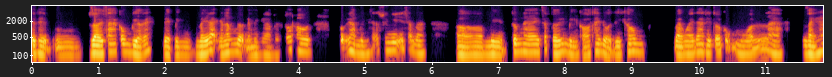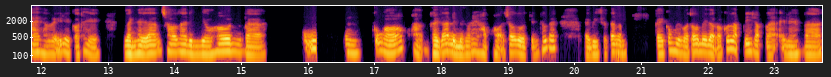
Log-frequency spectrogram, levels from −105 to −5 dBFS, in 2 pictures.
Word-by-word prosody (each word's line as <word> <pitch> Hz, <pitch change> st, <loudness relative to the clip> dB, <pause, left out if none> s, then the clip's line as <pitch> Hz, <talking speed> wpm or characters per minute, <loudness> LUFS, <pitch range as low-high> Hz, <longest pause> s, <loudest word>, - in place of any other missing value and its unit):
thực 125 Hz, 0 st, +4 dB
hiện, 125 Hz, +9 st, +1 dB
ừm, 105 Hz, 0 st, -6 dB, 0.2 s
rời 125 Hz, -2 st, +9 dB
xa 140 Hz, +3 st, -2 dB
công 140 Hz, -1 st, 0 dB
việc 120 Hz, -3 st, +4 dB
ấy, 135 Hz, -, -1 dB, 0.2 s
để 115 Hz, -2 st, +3 dB
mình 110 Hz, -1 st, -4 dB
lấy 115 Hz, +1 st, +4 dB
lại 130 Hz, -, +5 dB
cái 115 Hz, 0 st, -2 dB
năng 135 Hz, +2 st, -1 dB
lượng 130 Hz, -, +2 dB
để -, -, -3 dB
mình 110 Hz, +1 st, -6 dB
làm 110 Hz, -1 st, -7 dB
việc -, -, -11 dB
tốt 170 Hz, -, -3 dB
hơn. 145 Hz, -3 st, 0 dB, 0.4 s
Có -, -, +3 dB
nghĩa -, -, -4 dB
là 150 Hz, -, +1 dB
mình 120 Hz, -2 st, -3 dB
sẽ -, -, -10 dB
suy 160 Hz, -, -8 dB
nghĩ 160 Hz, 0 st, 0 dB
xem -, -, -5 dB
là, 120 Hz, -1 st, -2 dB, 0.4 s
ờ, 110 Hz, 0 st, +1 dB
mình 115 Hz, 0 st, +2 dB
tương 145 Hz, 0 st, +2 dB
lai 135 Hz, -1 st, +1 dB
sắp 175 Hz, -, -5 dB
tới 125 Hz, 0 st, +5 dB
thì 145 Hz, -, -2 dB
mình 120 Hz, -5 st, -2 dB
có 110 Hz, 0 st, -2 dB
thay 145 Hz, -1 st, -2 dB
đổi 125 Hz, -6 st, +1 dB
gì 115 Hz, 0 st, 0 dB
không. 145 Hz, -1 st, -2 dB, 0.5 s
Và 115 Hz, -, +5 dB
ngoài 120 Hz, +1 st, 0 dB
ra 140 Hz, +1 st, 0 dB
thì 125 Hz, -, +2 dB
tôi 65 Hz, -, +1 dB
cũng -, -, -4 dB
muốn 120 Hz, -6 st, -2 dB
là 115 Hz, +5 st, -2 dB, 0.3 s
dành 120 Hz, -2 st, +2 dB
2 135 Hz, 0 st, -1 dB
tháng 120 Hz, 0 st, -4 dB
đấy -, -, 0 dB
để 130 Hz, -, +2 dB
có 110 Hz, -2 st, -4 dB
thể 105 Hz, -1 st, -3 dB, 0.4 s
dành 120 Hz, -1 st, +4 dB
thời 120 Hz, -2 st, +5 dB
gian 130 Hz, +2 st, +4 dB
cho 140 Hz, -3 st, +1 dB
gia 140 Hz, -1 st, +1 dB
đình 120 Hz, -2 st, +1 dB
nhiều 120 Hz, -1 st, +2 dB
hơn. 145 Hz, 0 st, +4 dB
Và 110 Hz, 0 st, -1 dB, 0.5 s
cũng 190 Hz, -, +2 dB, 0.4 s
ừm, 130 Hz, -2 st, -2 dB, 0.2 s
cũng 160 Hz, -, -1 dB
có 135 Hz, +6 st, +4 dB
khoảng -, -, -6 dB
thời 125 Hz, -1 st, +6 dB
gian 140 Hz, +1 st, +3 dB
để 120 Hz, -, +6 dB
mình 110 Hz, 0 st, +2 dB
có 115 Hz, -, -1 dB
thể 140 Hz, -, -4 dB
học 120 Hz, -4 st, -4 dB
hỏi -, -, -2 dB
trau 130 Hz, 0 st, +3 dB
dồi 115 Hz, -4 st, +5 dB
kiến 120 Hz, +5 st, -7 dB
thức 185 Hz, +2 st, +1 dB
ấy. 190 Hz, -1 st, +2 dB, 0.4 s
Bởi 105 Hz, -, 0 dB
vì 115 Hz, -, +2 dB
thực -, -, -11 dB
ra 140 Hz, -, +3 dB
là 130 Hz, -2 st, -1 dB, 0.5 s
cái 120 Hz, 0 st, +2 dB
công 155 Hz, -1 st, -2 dB
việc 135 Hz, -, +3 dB
của 110 Hz, -, +1 dB
tôi 140 Hz, +1 st, +4 dB
bây 135 Hz, -1 st, +4 dB
giờ 130 Hz, -, +5 dB
nó -, -, -1 dB
cứ 180 Hz, -, +2 dB
lặp -, -, +3 dB
đi 145 Hz, +1 st, +2 dB
lặp 125 Hz, -3 st, -1 dB
lại 110 Hz, +1 st, -5 dB
nè. 115 Hz, -, -1 dB, 0.2 s
Và 110 Hz, -1 st, -2 dB
125 Hz, 265 wpm, -22 LUFS, 115-140 Hz, 0.5 s, rời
